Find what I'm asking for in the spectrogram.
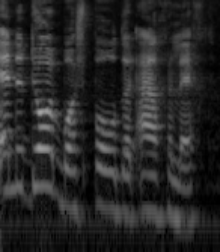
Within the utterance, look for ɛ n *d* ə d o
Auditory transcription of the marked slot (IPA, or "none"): d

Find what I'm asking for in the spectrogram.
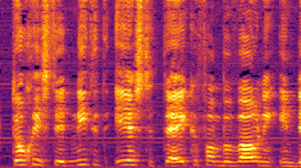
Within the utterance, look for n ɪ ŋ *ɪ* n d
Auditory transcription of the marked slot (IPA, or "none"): ɪ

